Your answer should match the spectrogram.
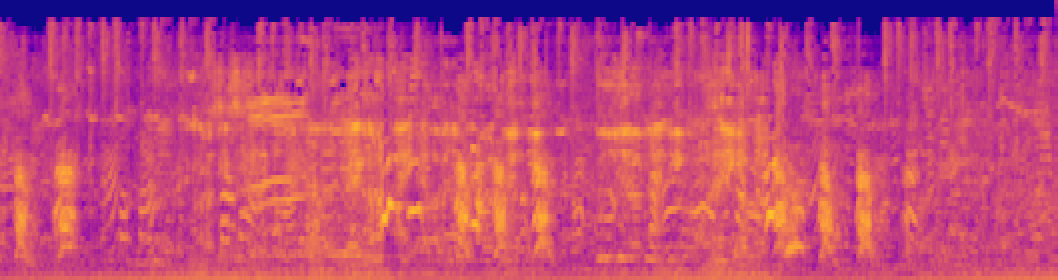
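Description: Dogs barking and yipping in short, repeated barks over the chatter of a crowd.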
